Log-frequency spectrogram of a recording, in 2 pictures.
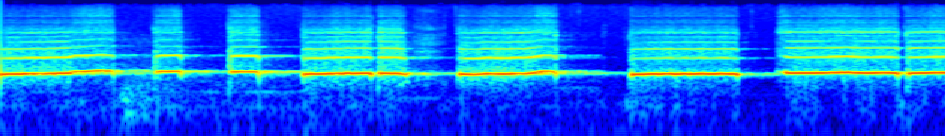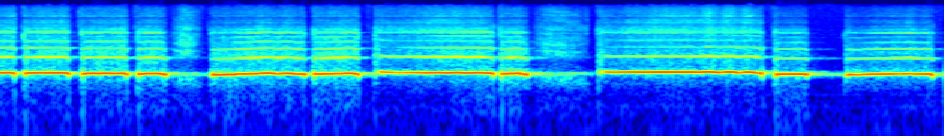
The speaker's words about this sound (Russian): Эти свистульки сделаны из кокосовых орехов. Всего-то два отверстия.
